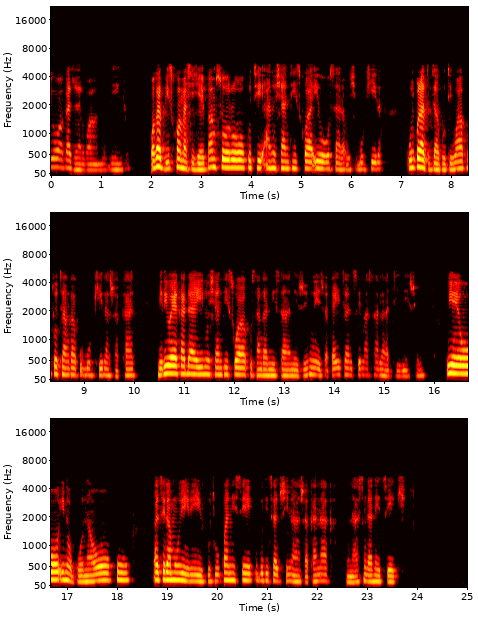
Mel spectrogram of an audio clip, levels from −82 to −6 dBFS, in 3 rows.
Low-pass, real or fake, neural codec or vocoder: 5.4 kHz; fake; codec, 16 kHz, 8 kbps, FreqCodec, smaller model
